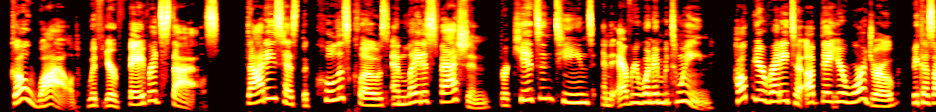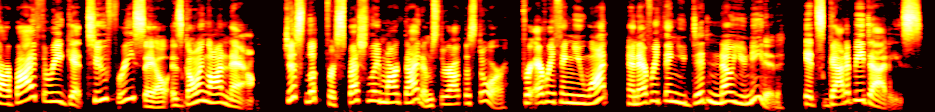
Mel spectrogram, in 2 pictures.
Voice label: Casual Conversational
